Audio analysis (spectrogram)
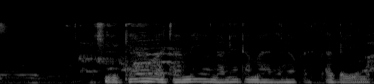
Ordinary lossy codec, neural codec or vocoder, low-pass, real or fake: none; none; 7.2 kHz; real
